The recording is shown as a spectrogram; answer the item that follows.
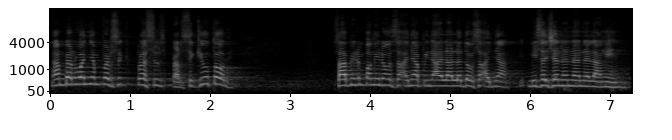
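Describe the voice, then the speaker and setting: A man preaching a sermon as pastor, emphatic and repetitive, swinging between loud and soft. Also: very high voice, normal speed. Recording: long hall reverb.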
